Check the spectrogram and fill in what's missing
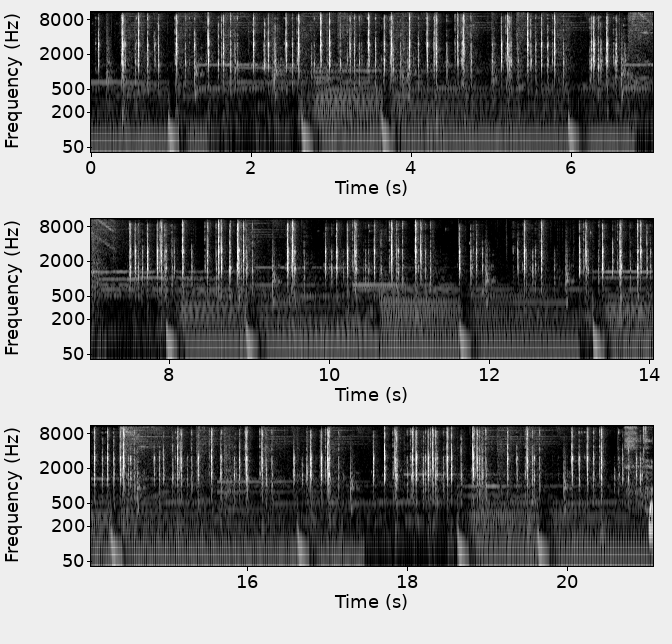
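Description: Rapid, dense keystrokes clatter continuously on a new computer keyboard during a TETR.IO game, close and steady, with tonal game music playing underneath throughout.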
